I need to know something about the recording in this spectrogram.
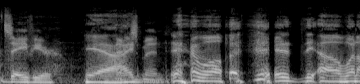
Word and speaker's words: Xavier: I first started here I would call him Xavier all the time and people Xavier Xavier I'm like well why' they spell it with an X then yeah just put a z you from an X to a z right on but yeah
